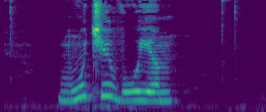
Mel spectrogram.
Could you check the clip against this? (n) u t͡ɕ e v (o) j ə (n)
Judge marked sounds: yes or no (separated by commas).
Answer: no, no, no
